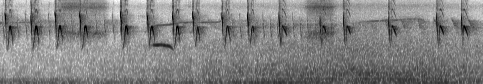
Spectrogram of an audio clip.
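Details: Bar-winged prinia lure song to agitate other prinias: quick, high, clipped chips in a loose rhythm, with a thin whistled sweep drifting through the middle and quiet background noise.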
